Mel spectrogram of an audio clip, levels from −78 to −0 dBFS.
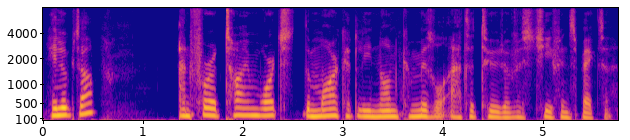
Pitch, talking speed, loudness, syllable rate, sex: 160 Hz, 175 wpm, -18 LUFS, 5.8 syllables/s, male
